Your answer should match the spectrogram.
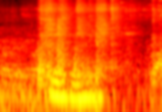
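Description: A person's voice: one drawn-out, low vocal sound about a second long, starting about half a second in, over a rush of noise.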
